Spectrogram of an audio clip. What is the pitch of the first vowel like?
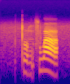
low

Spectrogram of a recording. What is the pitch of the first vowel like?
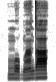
low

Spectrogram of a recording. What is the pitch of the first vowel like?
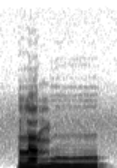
rising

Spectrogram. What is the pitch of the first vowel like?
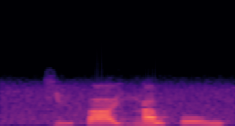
low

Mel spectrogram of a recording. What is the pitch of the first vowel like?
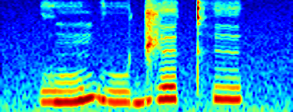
rising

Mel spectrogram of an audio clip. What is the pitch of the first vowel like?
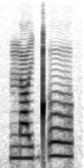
low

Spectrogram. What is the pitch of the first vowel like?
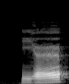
rising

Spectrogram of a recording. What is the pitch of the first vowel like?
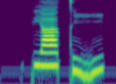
high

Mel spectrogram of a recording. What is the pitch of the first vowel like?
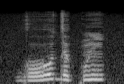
rising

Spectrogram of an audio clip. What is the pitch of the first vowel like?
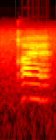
low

